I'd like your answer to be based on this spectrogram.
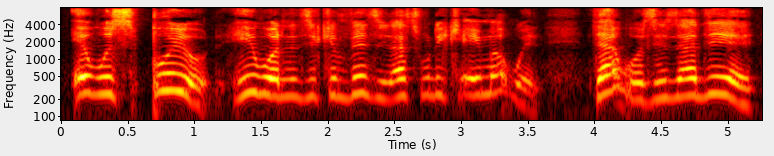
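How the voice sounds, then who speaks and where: A man's voice: extremely high pitch, normal speed, dark tone. A man improvising a story aloud, rambling and correcting himself as he goes.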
